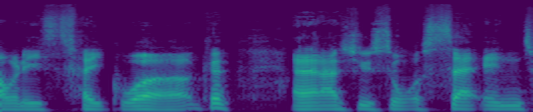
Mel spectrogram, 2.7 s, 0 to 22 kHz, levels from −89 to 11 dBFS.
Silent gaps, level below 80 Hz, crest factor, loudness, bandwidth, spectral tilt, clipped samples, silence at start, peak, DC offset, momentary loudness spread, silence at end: none; -84 dBFS; 22 dB; -33 LUFS; 19 kHz; -3 dB/octave; under 0.1%; 0 s; -12 dBFS; under 0.1%; 7 LU; 0 s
